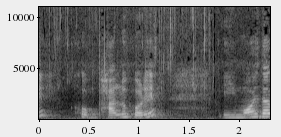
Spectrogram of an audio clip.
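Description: A woman speaking, with a faint trickle of water being poured from a metal pot into a bowl of flour for dough.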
